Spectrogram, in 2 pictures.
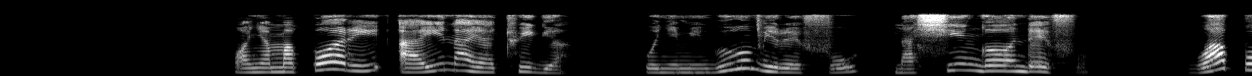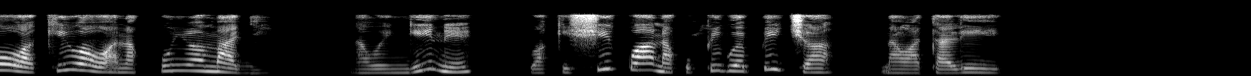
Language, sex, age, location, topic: Swahili, female, 25-35, Dar es Salaam, agriculture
